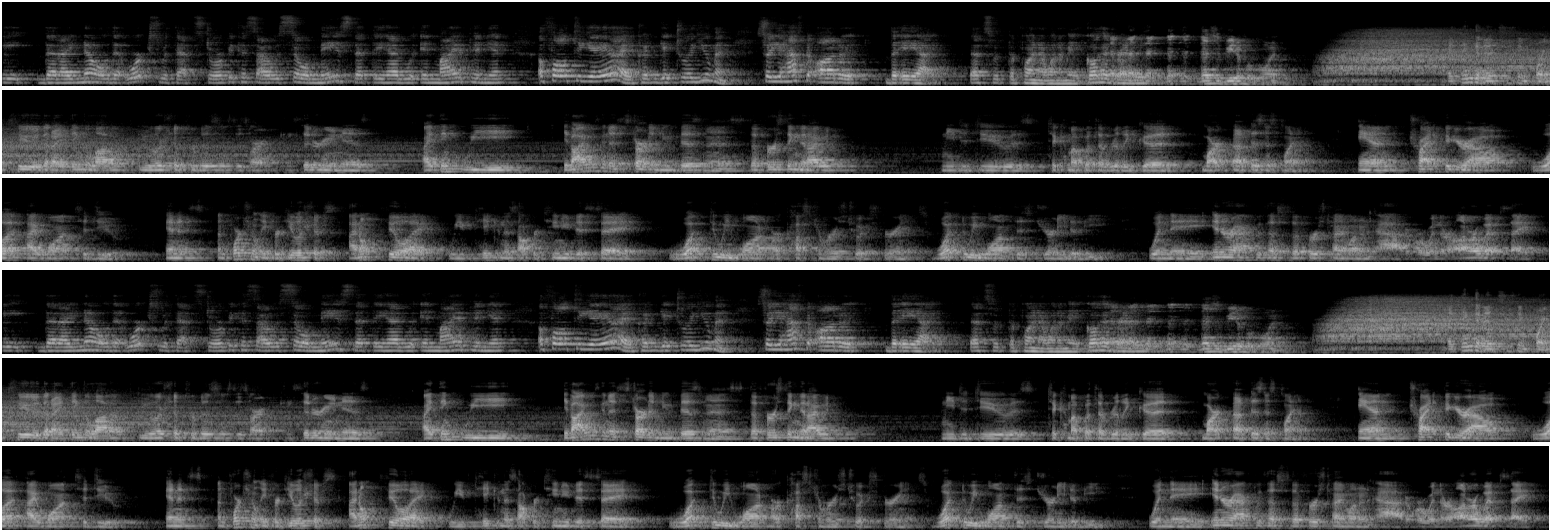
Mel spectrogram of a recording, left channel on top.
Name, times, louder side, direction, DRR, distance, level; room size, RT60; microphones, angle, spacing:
voice 1, 0.0-8.5 8.8-9.4 9.7-11.4, left 1 dB, 15° left, 4 dB, 0.6 m, -28 dB
voice 2, 10.7-12.8, left 2 dB, 45° left, 2 dB, 1.6 m, -29 dB
Gong, 13.1-22.6, right 3 dB, 40° right, 2.4 m, -34 dB
voice 3, 14.4-19.1 19.7-20.6 21.1-23.9 24.9-27.2 27.5-28.5 29.0-30.5 30.8-32.1 32.6-37.3 37.6-42.0 42.4-46.2, right 1 dB, 20° right, 4 dB, 1.0 m, -26 dB
17.5 x 9.5 x 2.7 m, 1.1 s
head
